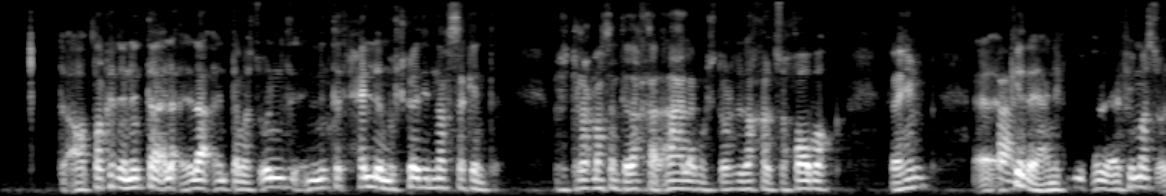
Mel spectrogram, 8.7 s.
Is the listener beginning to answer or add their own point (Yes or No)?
No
